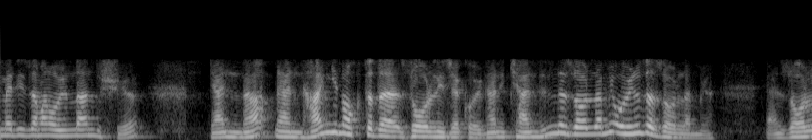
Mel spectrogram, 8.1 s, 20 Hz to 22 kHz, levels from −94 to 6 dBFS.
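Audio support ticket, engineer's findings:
Lost AMR speech frames, 2.58–2.64 s, before "yani hangi noktada zorlayacak": 40 ms smeared fade, decoder reusing last pitch/filter, gain falling; decaying waveform, blurred spectrogram harmonics.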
